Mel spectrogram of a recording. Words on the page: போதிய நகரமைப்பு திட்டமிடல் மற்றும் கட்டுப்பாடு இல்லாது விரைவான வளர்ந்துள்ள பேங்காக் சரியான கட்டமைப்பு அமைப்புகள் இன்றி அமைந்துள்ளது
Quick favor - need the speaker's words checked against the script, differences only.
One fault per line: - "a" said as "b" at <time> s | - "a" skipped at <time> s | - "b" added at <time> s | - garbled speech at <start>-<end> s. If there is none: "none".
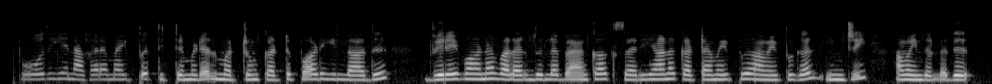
none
